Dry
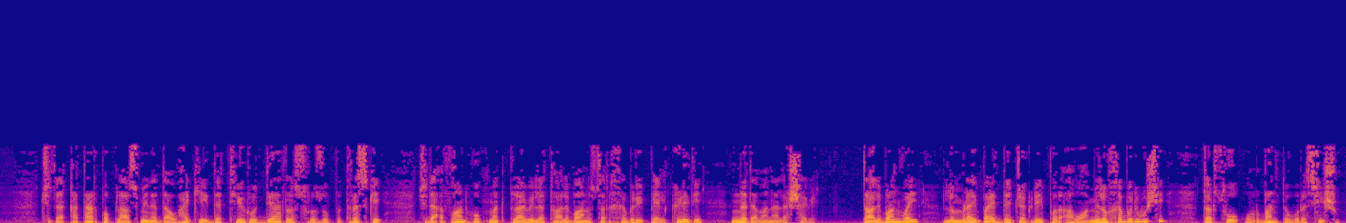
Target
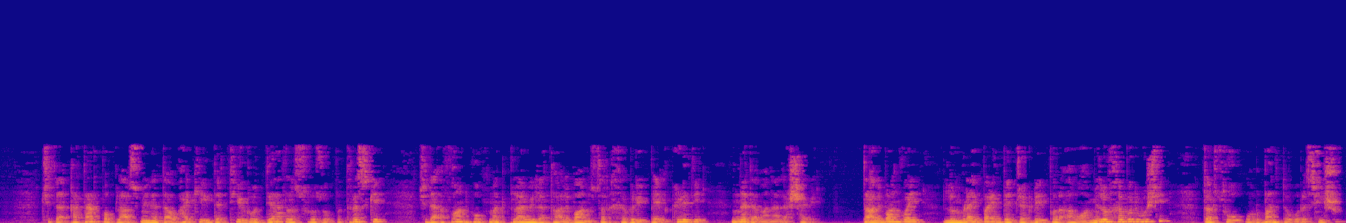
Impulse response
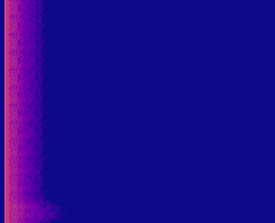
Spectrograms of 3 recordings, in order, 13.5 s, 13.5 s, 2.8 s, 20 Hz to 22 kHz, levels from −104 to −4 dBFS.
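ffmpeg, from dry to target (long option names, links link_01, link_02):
-filter_complex "[1:a]atrim=start_sample=2205,atrim=end_sample=4410,asetrate=57330,aresample=44100[link_01];[0:a][link_01]afir=irnorm=-1:irlink=0,asplit=3[link_02][link_03][link_04];[link_02]afade=type=out:start_time=4.27:duration=0.02[link_05];[link_03]asubboost=boost=5:cutoff=99,afade=type=in:start_time=4.27:duration=0.02,afade=type=out:start_time=5.49:duration=0.02[link_06];[link_04]afade=type=in:start_time=5.49:duration=0.02[link_07];[link_05][link_06][link_07]amix=inputs=3:normalize=0,bandreject=frequency=6800:width=14"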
